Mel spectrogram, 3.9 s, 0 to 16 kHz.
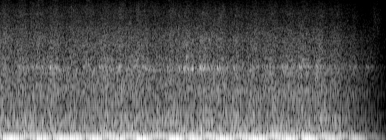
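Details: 1981 Pontiac Firebird Trans Am, carbureted V8 stored for years, after fuel filter replacement with gas added to carb: deep, steady rumble holding an even idle with no misses or stumbles; fed fuel and running normally.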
